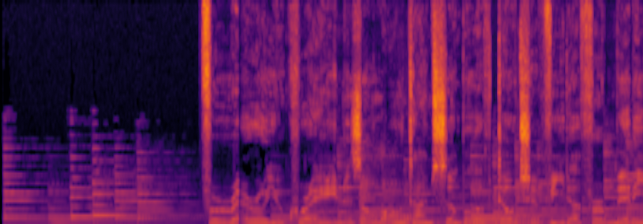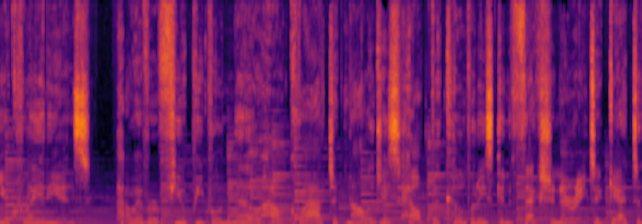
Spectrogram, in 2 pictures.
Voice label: corporate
